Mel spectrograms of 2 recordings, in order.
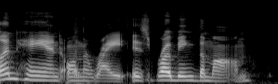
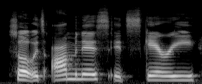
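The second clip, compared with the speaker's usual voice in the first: ordinary delivery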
